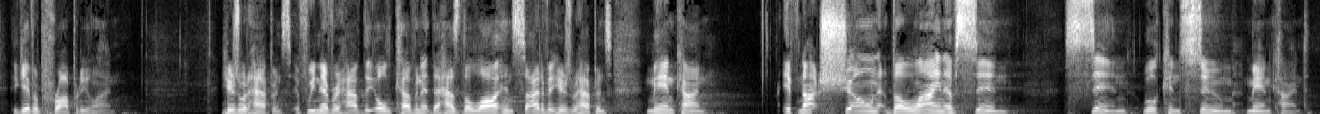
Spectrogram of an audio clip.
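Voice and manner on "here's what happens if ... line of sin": normal talking voice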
